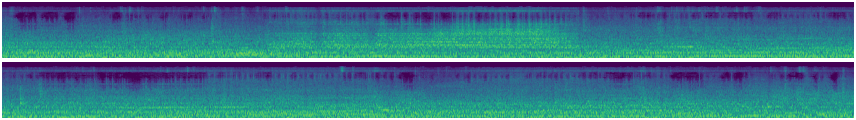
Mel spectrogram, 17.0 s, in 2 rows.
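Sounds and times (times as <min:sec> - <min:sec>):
car engine running hard: 0:00.0 - 0:17.0
road and tyre noise: 0:00.0 - 0:17.0.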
